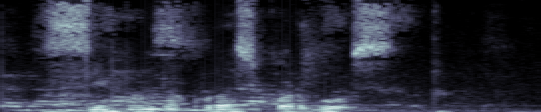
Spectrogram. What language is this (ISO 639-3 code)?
kin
